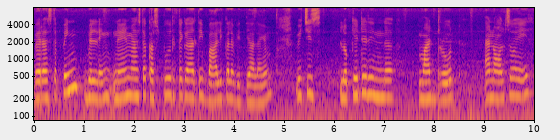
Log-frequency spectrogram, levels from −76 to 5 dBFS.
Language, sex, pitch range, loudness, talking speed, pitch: English, female, 200-230 Hz, -16 LUFS, 130 wpm, 210 Hz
